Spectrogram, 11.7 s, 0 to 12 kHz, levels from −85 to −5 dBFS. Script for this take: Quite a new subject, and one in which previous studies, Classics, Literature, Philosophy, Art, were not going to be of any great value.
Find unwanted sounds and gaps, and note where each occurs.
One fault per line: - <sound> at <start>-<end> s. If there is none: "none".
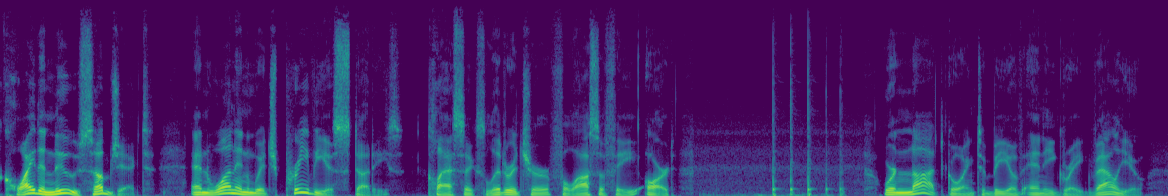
- tap at 7.0-8.5 s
